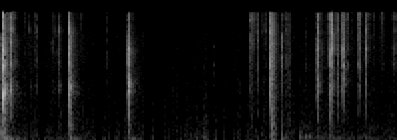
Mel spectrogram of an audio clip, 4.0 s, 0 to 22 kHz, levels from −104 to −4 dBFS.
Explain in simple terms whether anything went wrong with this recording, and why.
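Yes, there is a fault. From 1.41 to 2.98 s you hear repeated packet loss, giving a robotic sound. Many short pieces of sound went missing, the longest about 90 ms. Each hole was patched by stretching the last sound, so nearly half that stretch sounds choppy.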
